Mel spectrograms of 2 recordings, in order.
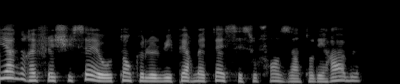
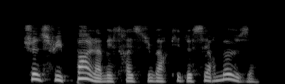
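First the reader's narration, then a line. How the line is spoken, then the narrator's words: Faint faltering voice. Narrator (French): prononça-t-elle d'une voix défaillante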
